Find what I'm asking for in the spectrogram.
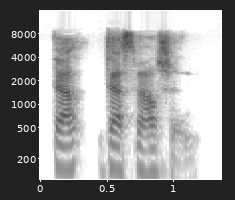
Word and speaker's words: Dastmalchian: Dastmalchian, I believe, is how you say it.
